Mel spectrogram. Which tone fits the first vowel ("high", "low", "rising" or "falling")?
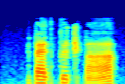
high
